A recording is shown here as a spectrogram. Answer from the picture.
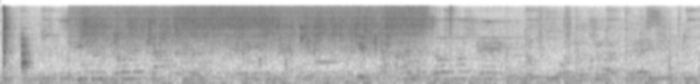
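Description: A sharp knock right at the start, then a kitchen tap running for about five seconds, starting about a second in and shutting off.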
